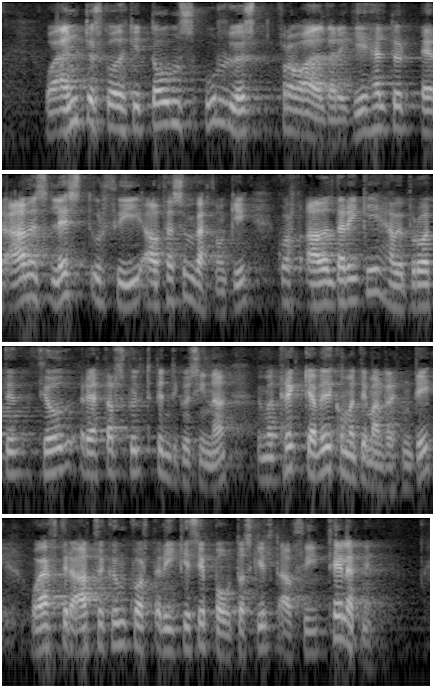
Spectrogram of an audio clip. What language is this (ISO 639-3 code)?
isl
